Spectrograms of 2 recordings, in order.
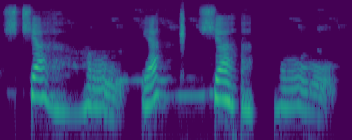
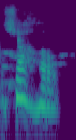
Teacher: dialirkan ha, jangan dipantul ya. Syahru ya, baru disukunkan ro-nya ya.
